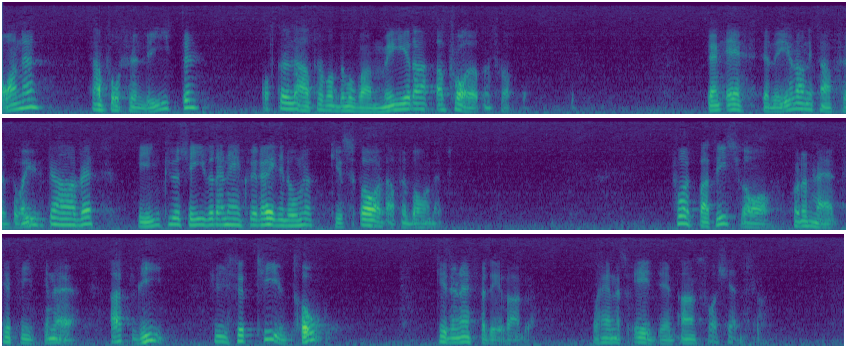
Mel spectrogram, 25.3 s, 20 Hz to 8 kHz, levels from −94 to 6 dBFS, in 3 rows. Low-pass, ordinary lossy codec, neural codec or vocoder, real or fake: 7.2 kHz; MP3, 48 kbps; codec, 24 kHz, 0.9 kbps, WavTokenizer, medium music audio release; fake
